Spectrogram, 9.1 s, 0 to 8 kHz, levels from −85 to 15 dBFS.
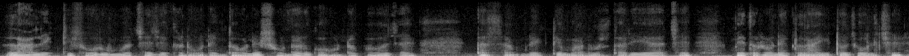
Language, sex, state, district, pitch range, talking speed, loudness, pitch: Bengali, male, West Bengal, Malda, 110-130 Hz, 150 wpm, -19 LUFS, 115 Hz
